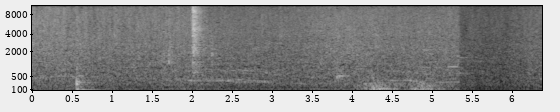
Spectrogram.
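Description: Heavy rain falling steadily, with a low rumble of thunder around four seconds in and a sharp knock about half a second in. The rain sound cuts off suddenly shortly before the end.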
